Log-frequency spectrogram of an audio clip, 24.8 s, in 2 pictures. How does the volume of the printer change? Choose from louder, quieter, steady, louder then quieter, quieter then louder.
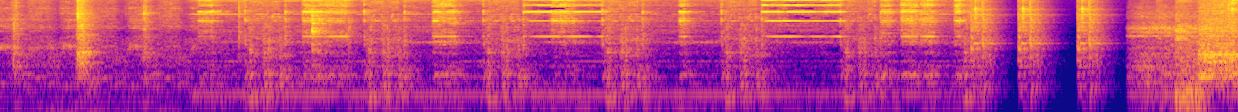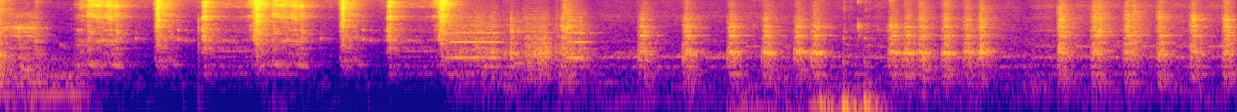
steady.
